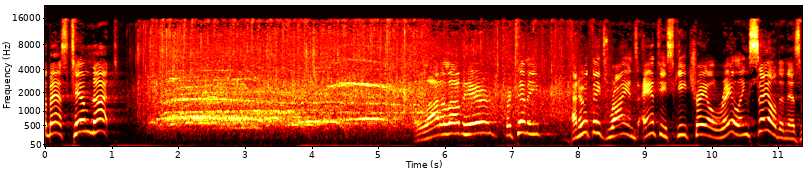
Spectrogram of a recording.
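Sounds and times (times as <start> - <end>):
speech: 0.0 - 1.8, 5.6 - 11.3
audience applause: 1.2 - 8.8
faint cheers and whoops: 1.5 - 5.6.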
